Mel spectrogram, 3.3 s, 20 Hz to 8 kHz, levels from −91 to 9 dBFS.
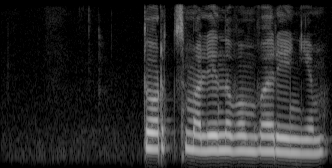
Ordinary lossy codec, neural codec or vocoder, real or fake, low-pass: none; none; real; 7.2 kHz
